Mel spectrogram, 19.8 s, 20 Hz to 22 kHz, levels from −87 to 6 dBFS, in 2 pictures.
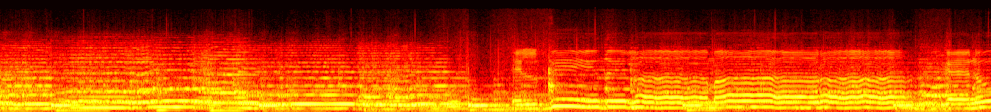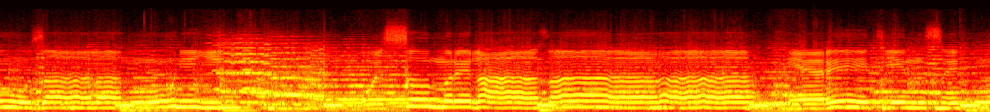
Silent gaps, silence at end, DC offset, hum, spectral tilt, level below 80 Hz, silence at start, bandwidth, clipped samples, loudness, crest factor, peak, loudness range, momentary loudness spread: none; 0 s; under 0.1%; none; -7.5 dB/octave; -38 dBFS; 0 s; 8.6 kHz; under 0.1%; -12 LUFS; 8 dB; -4 dBFS; 1 LU; 2 LU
